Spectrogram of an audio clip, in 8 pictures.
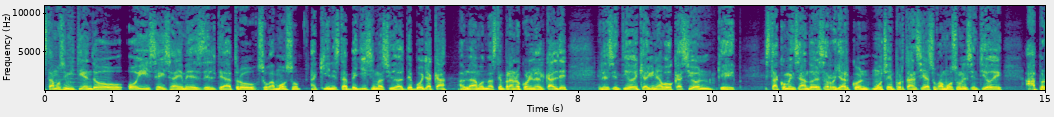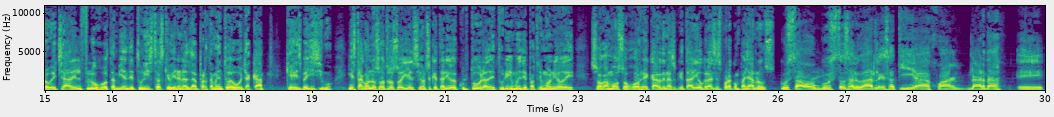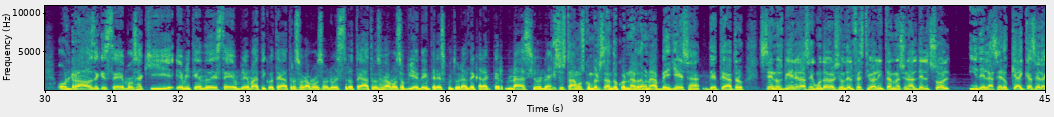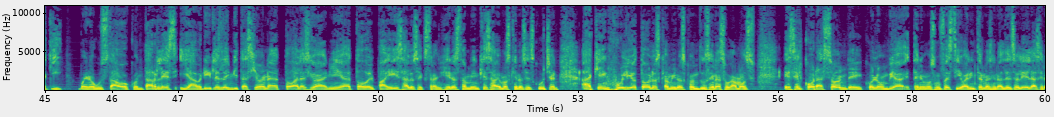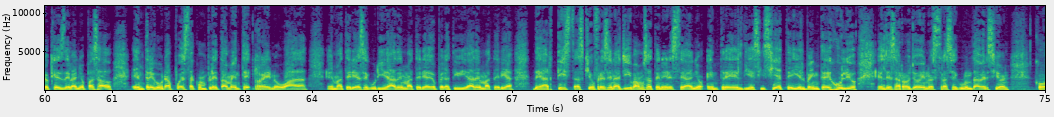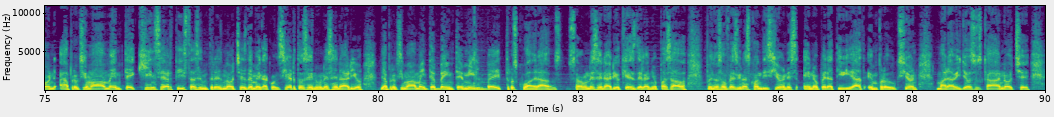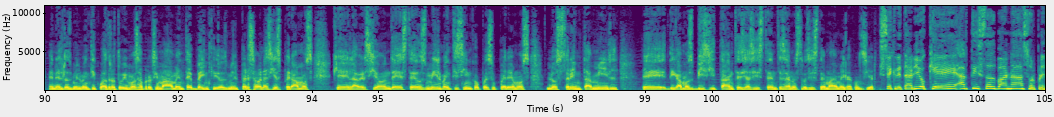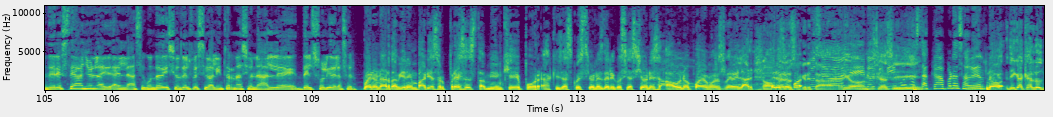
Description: Jorge Eliecer Cárdenas, secretario de cultura, turismo y patrimonio de Sogamoso, estuvo en 6AM para hablar del Festival Internacional del Sol y del Acero, en Sogamoso.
